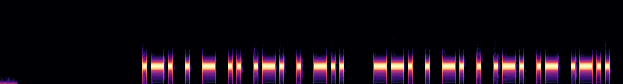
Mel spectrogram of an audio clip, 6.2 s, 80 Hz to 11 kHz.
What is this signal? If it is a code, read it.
Morse code, heard as a keyed tone, about 27 wpm, 700 Hz. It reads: RETIRED GENERAL
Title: Practice QSO - Exchange 3 - More Info - 28wpm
